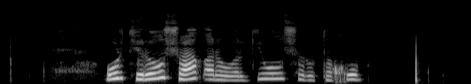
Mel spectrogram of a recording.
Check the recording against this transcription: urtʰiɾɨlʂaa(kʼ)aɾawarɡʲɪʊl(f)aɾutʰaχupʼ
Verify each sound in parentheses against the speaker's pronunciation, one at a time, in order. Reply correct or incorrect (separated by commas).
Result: incorrect, incorrect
